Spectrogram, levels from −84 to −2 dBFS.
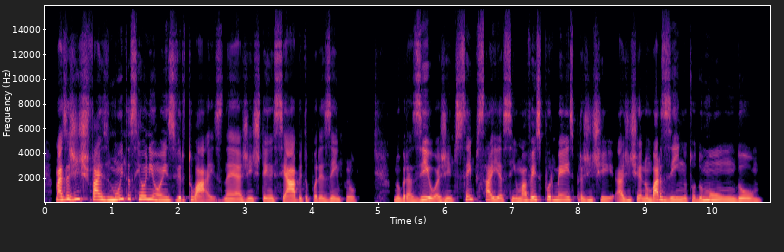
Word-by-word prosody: Mas 240 +3 +5
a - - +5
gente 300 +3 +2
faz 250 -3 +4
muitas 290 +5 +3
reuniões 230 -8 +1
virtuais, 200 - 0
né, 165 -1 -1
a - - -2
gente 180 +3 -5
tem 190 -1 -2
esse 180 +2 -5
hábito, 185 -1 +5
por 180 +2 -5
exemplo, 155 -3 -5 0.5
no 195 - -2
Brasil 180 +3 +1
a 160 - -1
gente 185 +2 -4
sempre 270 +1 -4
saía, 210 -3 0
assim, 190 -1 -5
uma 195 +2 0
vez 225 +3 +1
por 240 -2 -1
mês 220 0 -1
pra 210 -2 -7
a - - -2
gente 200 +1 -4
a 195 - -1
gente 200 +1 -4
ir - - -1
num 190 0 -1
barzinho, 200 -2 +2
todo 180 +2 -4
mundo. 185 -6 0
200 Hz, 200 wpm, -23 LUFS, 180-225 Hz, 0.5 s, Mas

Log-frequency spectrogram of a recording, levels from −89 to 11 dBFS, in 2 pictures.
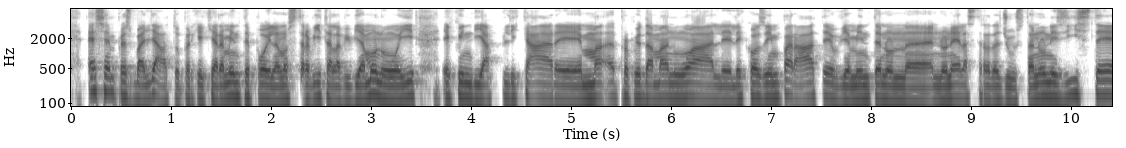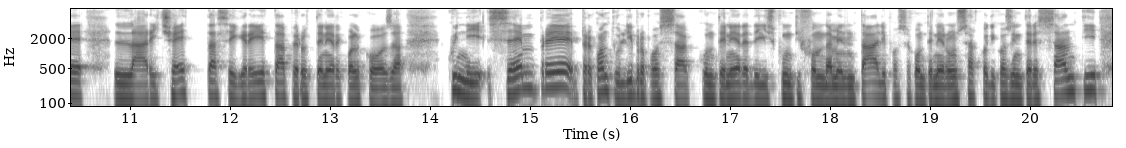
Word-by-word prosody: è 170 - +2
sempre 170 -4 0
sbagliato, 115 -3 -1
perché 115 0 -3
chiaramente 125 +2 +1
poi 120 -1 +2
la 110 - +2
nostra 115 +1 0
vita 120 0 -2
la 110 - +1
viviamo 115 +5 +1
noi 120 0 +2 0.2
e 125 - -3
quindi 125 -1 0
applicare 120 -1 -1
ma 125 +2 +1
proprio 130 0 -2
da 125 -1 +1
manuale 125 -2 +1
le 115 +1 -2
cose 125 +1 0
imparate 125 +1 0
ovviamente 115 0 +1
non 110 -1 +2
non 105 +1 +2
è 120 - +3
la 115 - -2
strada 115 -1 -3
giusta. 110 -1 -3
Non 130 +3 +2
esiste 140 +2 +1 0.3
la 120 -1 +2
ricetta 140 +4 -2
segreta 130 0 -1
per 125 -2 -3
ottenere 115 0 0
qualcosa, 105 -2 0 0.4
quindi 145 -8 +2 0.3
sempre 200 +5 +3
per 130 -2 -2
quanto 165 -3 0
un 125 - -2
libro 140 +1 0
possa 120 -2 -1
contenere 125 +1 +1
degli 120 -1 -3
spunti 120 +1 -2
fondamentali, 115 +3 +1
possa 120 -1 -10
contenere 115 0 +1
un 115 - +3
sacco 130 +3 -3
di 120 - -4
cose 125 +1 0
interessanti, 145 +10 0
120 Hz, 160 wpm, -23 LUFS, 115-130 Hz, 0.4 s, è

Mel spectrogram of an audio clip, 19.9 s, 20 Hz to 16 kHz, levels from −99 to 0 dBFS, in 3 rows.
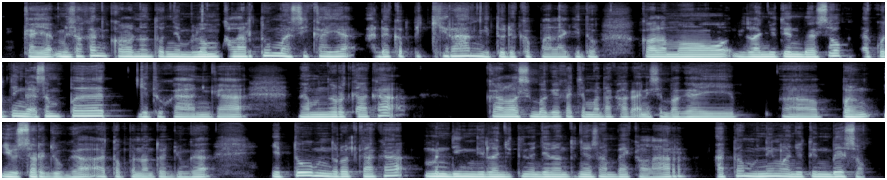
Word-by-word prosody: Kayak 130 +1 +1
misalkan 155 +5 +3
kalau 150 -1 +2
nontonnya 145 0 +3
belum 140 +2 +6
kelar 150 0 +2
tuh 185 - +1
masih 160 -3 +2
kayak 150 0 +1 0.2
ada 140 +1 0
kepikiran 160 +2 +1
gitu, 130 -1 -3
di 125 - -1
kepala 125 -2 -6
gitu, 125 +1 -6 0.3
kalau 135 -1 +2
mau 135 0 +4 0.2
dilanjutin 135 0 +3
besok 140 +6 +1
takutnya 150 +3 -1
nggak 130 - 0
sempet 170 +3 +2 0.2
gitu 130 -2 -6
kan 125 -1 -4
Kak. 120 +1 -5 0.4
Nah 125 - 0
menurut 135 +1 +1
Kakak, 145 +7 -4 0.6
kalau 145 -1 0
sebagai 135 -2 -1
kacamata 130 -1 -4
Kakak, 125 -1 -7
ini 120 - -4
sebagai, 120 -1 -4 0.6
eee, 120 -3 -5 0.2
peng 130 +1 0
user 130 0 +5
juga 120 +3 -4
atau 135 -1 -5
penonton 115 -2 -6
juga, 120 +3 -4 0.4
itu 150 +9 +2
menurut 150 -5 +2
Kakak, 185 +8 -3
mending 150 -1 +6
dilanjutin 135 +1 +1
aja 135 0 +1
nontonnya 135 +1 0
sampai 130 -2 -2
kelar 120 +7 -5 0.2
atau 145 +4 -2
mending 160 +1 +3
lanjutin 140 -1 +1
besok? 140 -5 0
135 Hz, 165 wpm, -22 LUFS, 130-150 Hz, 0.6 s, belum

